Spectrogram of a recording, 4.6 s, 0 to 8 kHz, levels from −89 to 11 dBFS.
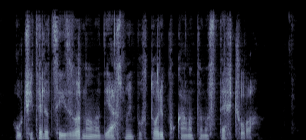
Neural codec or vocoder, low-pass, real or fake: none; 7.2 kHz; real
